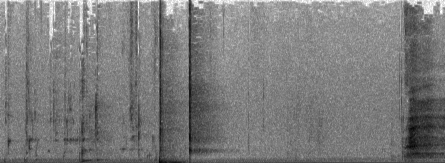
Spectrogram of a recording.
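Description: A handful of short knocks and clicks from objects being handled, the loudest a low thud about a second and a half in, then a quieter stretch.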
